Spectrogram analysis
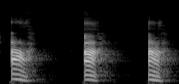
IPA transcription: æ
